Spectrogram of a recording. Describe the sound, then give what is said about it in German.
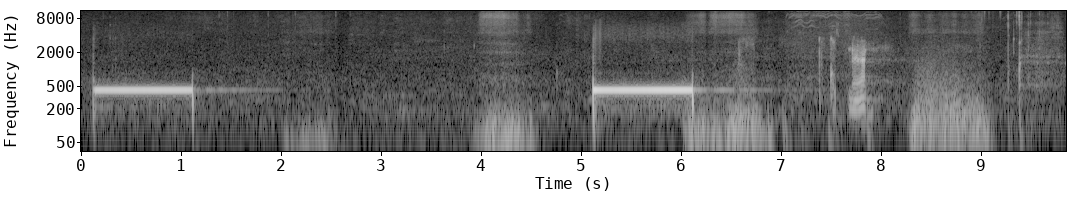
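As a presenter places a short phone call during an event, a steady telephone ringback tone sounds twice, each a clear one-second beep about four seconds apart, with soft rustling and muffled background noises in between. “Ja, wir kommen jetzt zum nächsten Vortragenden, aber ich muss vorher noch, wenn Sie entschuldigen, ein ganz kurzes Telefonat führen.”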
